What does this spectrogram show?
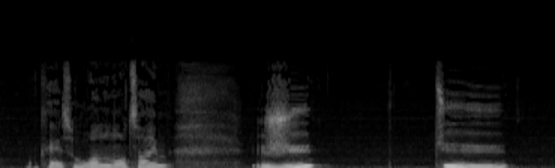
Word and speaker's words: eus: Okay, so j'eus, final S not pronounced.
